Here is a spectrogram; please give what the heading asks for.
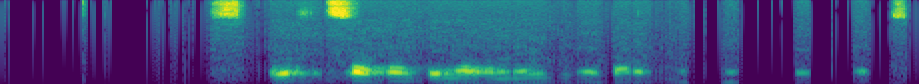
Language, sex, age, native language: Icelandic, male, 20-29, Icelandic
